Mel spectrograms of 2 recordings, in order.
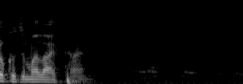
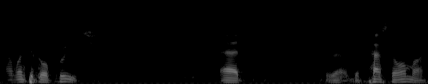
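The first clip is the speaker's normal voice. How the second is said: very soft, low reluctant answer; small, hesitant, guilty reply; sheepish confession; 8 semitones lower, 17 dB quieter than usual. Retold or imitated. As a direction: admit it quietly and haltingly, hoping it passes unnoticed. Sheepish answer to questioning leader.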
